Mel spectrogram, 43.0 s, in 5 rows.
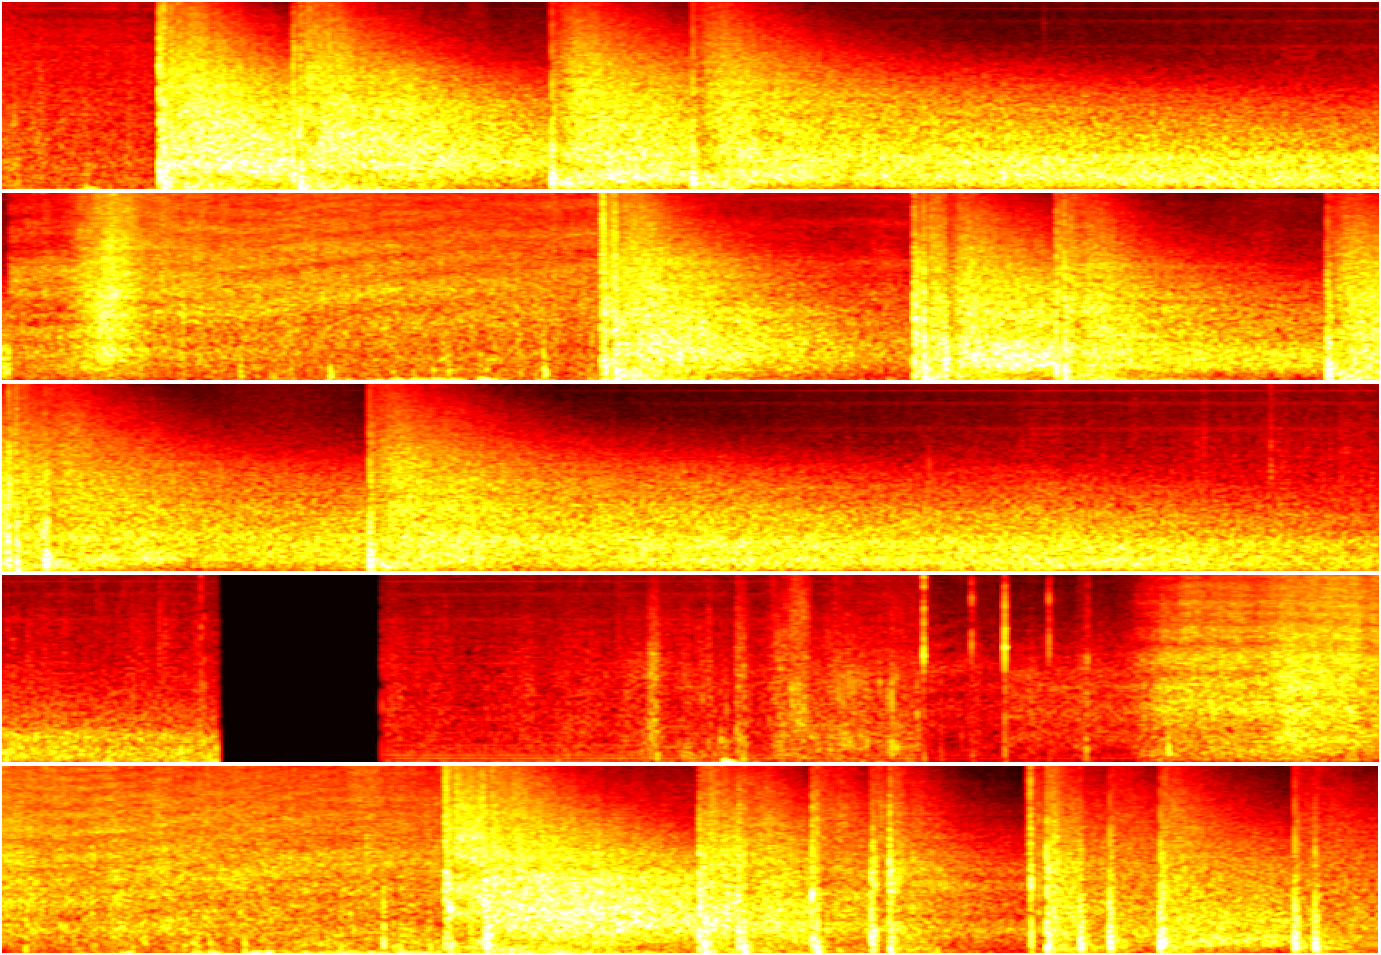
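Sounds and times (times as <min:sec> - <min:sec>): fireworks bangs with echo: 0:00.0 - 0:27.0, 0:32.2 - 0:43.0
rushing hiss: 0:08.7 - 0:14.9, 0:32.1 - 0:38.0.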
